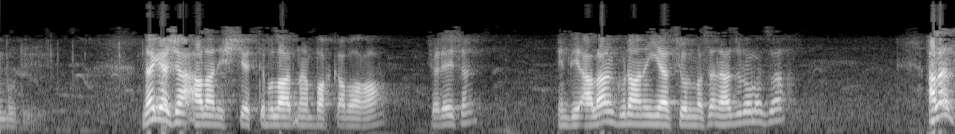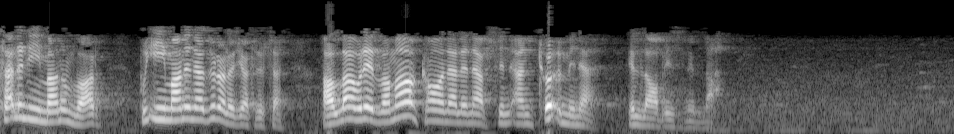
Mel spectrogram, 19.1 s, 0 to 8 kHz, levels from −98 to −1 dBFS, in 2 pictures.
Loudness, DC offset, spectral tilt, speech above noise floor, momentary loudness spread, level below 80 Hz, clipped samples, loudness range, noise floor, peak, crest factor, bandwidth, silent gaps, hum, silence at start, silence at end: -16 LUFS; under 0.1%; -6.5 dB/octave; 37 dB; 21 LU; -62 dBFS; under 0.1%; 6 LU; -53 dBFS; 0 dBFS; 18 dB; 7.2 kHz; none; none; 0 s; 2.35 s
